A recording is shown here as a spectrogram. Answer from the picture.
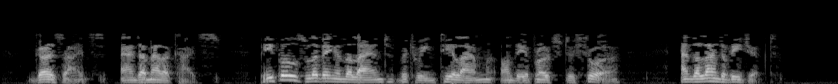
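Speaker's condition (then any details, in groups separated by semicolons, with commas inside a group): No condition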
